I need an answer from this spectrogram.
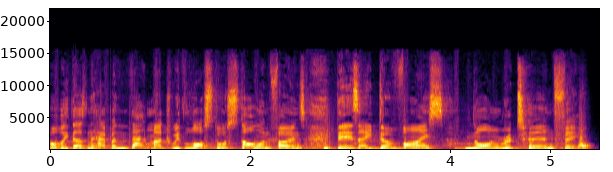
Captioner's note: none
